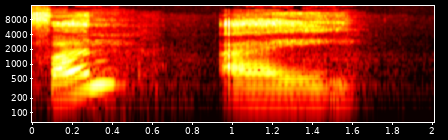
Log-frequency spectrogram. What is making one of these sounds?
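A young woman speaks with emotion through a microphone.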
